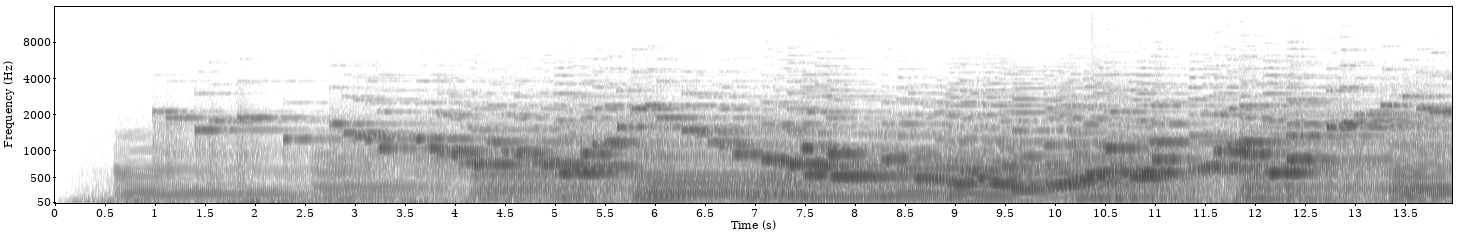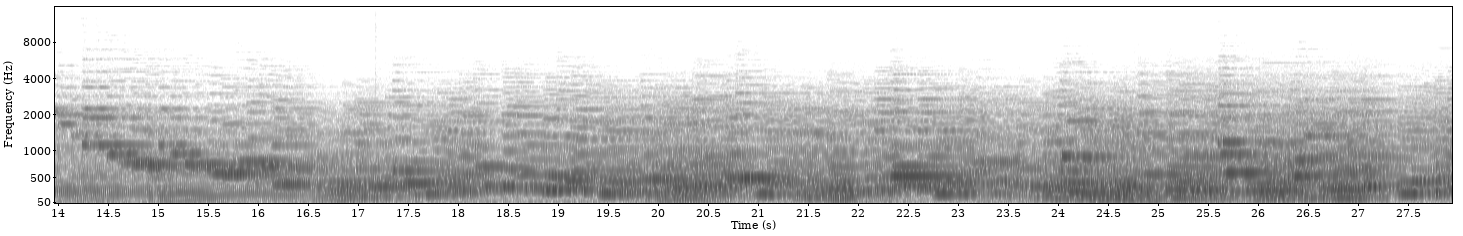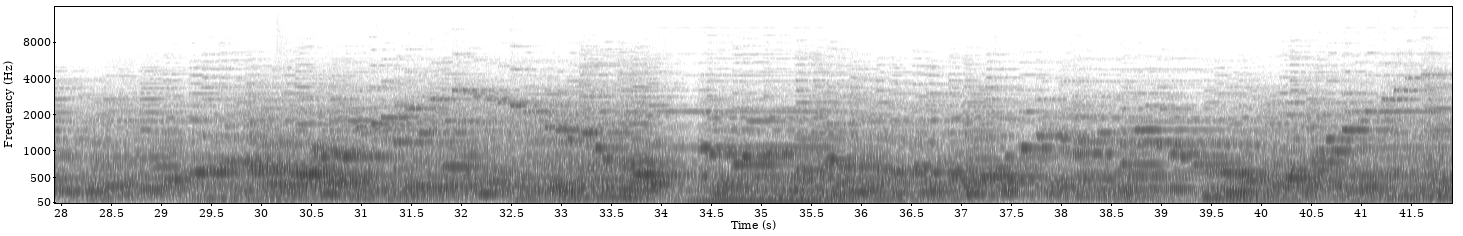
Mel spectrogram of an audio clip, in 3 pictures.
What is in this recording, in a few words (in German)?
Sonate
